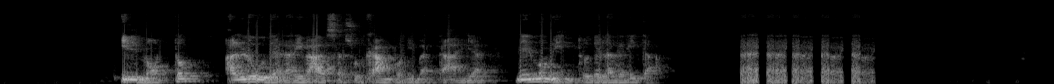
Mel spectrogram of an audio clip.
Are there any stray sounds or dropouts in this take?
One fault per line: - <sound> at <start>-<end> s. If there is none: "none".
- laugh at 7.4-8.8 s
